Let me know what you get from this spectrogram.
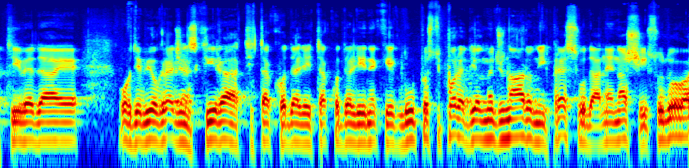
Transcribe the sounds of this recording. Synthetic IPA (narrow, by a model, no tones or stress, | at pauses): t̪iːʋe̞d̪aje | o̞ːʋvd̪ʲje̞biːo̞ɡɾad͡ʑanskiɾat̪i̥t̪akʰoːd̪aʎeːit̪akoːd̪aʎeine̞keɡlˠuːpo̞st̪i̥po̞ɾe̞d̪jelme̞d͡ʑunaːɾo̞d̪niːxpɾe̞suːd̪aːne̞naʃixsud̪o̞ːʋa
